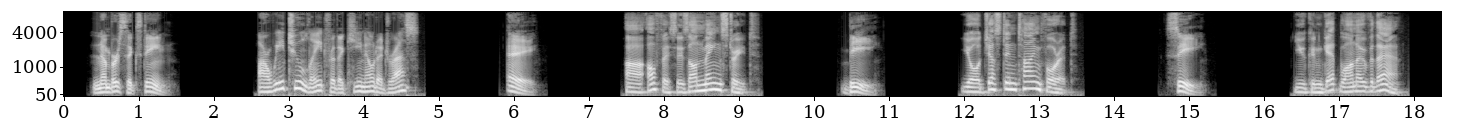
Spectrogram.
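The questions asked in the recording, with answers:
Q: Are we too late for the keynote address?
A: B: You're just in time for it.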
